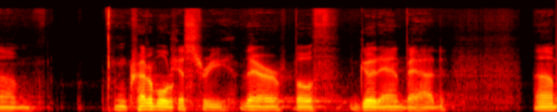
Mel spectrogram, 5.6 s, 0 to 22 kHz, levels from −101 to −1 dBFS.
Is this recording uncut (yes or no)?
no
